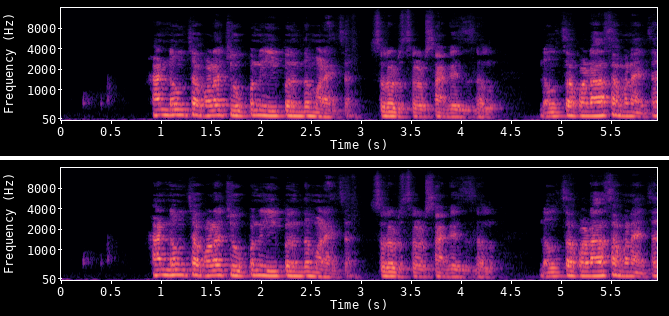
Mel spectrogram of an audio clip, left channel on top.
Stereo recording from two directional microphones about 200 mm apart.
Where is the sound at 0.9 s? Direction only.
20° left (ahead or behind).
